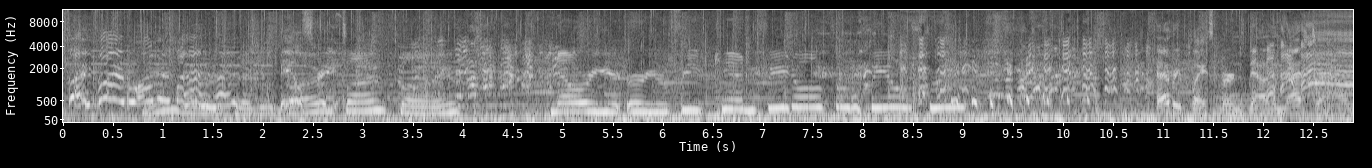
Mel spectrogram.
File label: Slow Talking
